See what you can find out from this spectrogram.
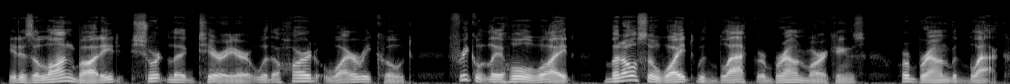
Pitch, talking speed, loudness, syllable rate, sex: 110 Hz, 165 wpm, -17 LUFS, 4.4 syllables/s, male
